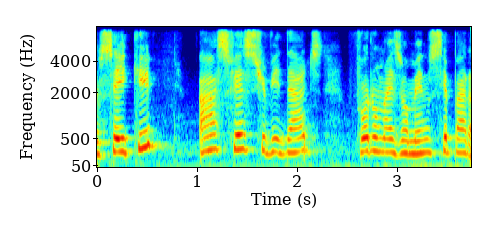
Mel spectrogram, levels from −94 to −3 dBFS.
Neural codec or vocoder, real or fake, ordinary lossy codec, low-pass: codec, 16 kHz in and 24 kHz out, 2.2 kbps, FireRedTTS-2 codec; fake; none; 7.2 kHz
